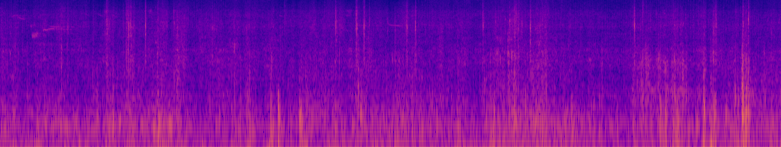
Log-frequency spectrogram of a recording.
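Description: Sonder Evol GX mountain bike riding down a dirt trail: a steady rolling rumble of tyres on the ground with frequent sharp clicks and rattles as the bike hits roots and bumps.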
